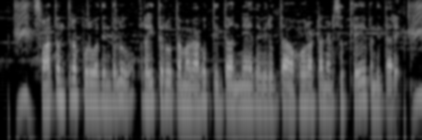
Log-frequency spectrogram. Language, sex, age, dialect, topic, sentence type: Kannada, male, 36-40, Mysore Kannada, agriculture, statement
